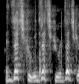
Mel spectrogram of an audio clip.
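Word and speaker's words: Nzechukwu: How do you pronounce it? Nzechiku.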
